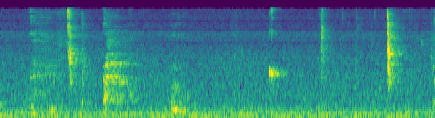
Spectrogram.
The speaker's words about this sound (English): Let me drink some more clear bottle water.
